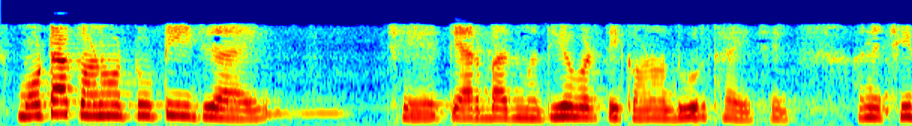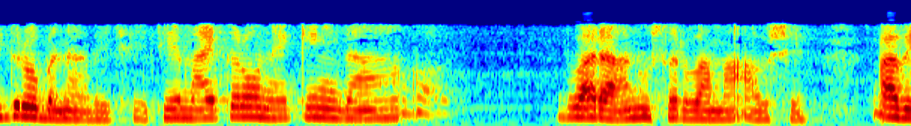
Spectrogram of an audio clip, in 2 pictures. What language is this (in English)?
Gujarati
